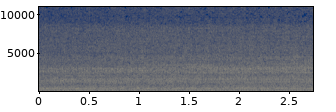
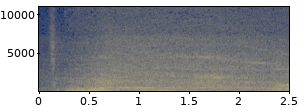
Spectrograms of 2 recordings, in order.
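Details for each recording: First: Jeep Compass after timing chain replacement for an engine rattle: smooth, even idle with a steady quick beat and no knocks or rattles; normal healthy idle after repair. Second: Jeep Compass engine revving with a light metallic rattle that follows engine speed, heard before the cover is removed. The timing chain was then replaced.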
